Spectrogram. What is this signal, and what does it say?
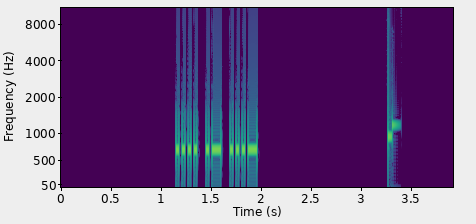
Morse code, heard as a keyed tone, about 38 wpm, 700 Hz. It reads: HAV
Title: Top Three Letter Combinations in Words 40wpm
